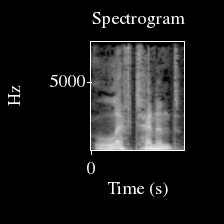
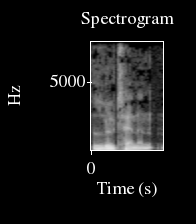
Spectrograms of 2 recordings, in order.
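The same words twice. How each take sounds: First: It is said with a British pronunciation. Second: It is said with an American pronunciation.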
